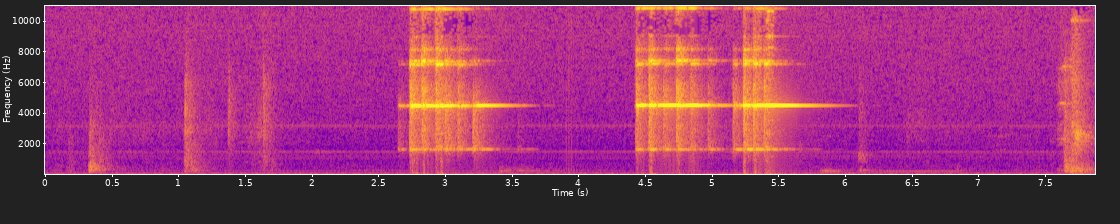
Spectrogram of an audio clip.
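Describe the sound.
An evening doorbell rings at a home in three harsh, buzzing bursts, the first the longest, separated by short gaps. A few faint clicks and knocks come before and after the rings.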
